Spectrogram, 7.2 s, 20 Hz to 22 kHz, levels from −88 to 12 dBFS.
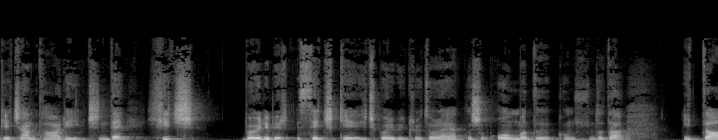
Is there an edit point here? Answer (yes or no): no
